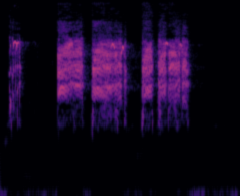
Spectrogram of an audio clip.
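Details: Close black francolin (kala teetar) call: a short sharp opening note, then four loud, drawn-out, grating buzzy syllables in two pairs, ending abruptly in a quiet setting.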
